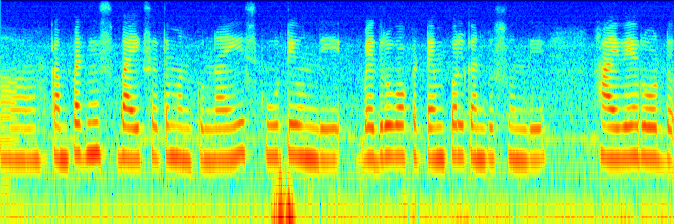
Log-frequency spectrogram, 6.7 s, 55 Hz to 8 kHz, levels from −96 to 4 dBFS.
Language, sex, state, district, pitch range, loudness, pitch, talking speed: Telugu, female, Andhra Pradesh, Visakhapatnam, 230-245 Hz, -19 LUFS, 235 Hz, 135 wpm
